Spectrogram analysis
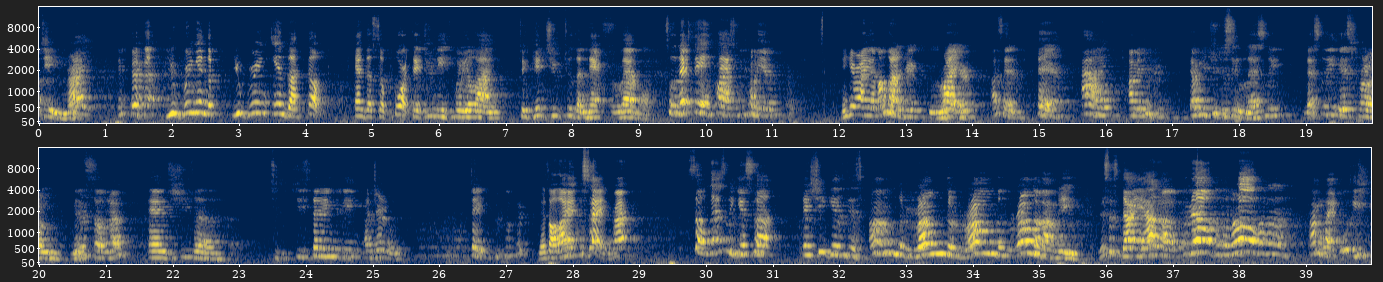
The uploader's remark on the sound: "Live Anniversary Show". The second instalment to our anniversary special, live from Downtown Vancouver.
